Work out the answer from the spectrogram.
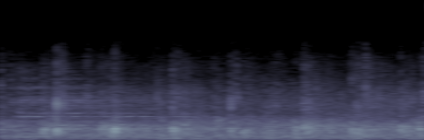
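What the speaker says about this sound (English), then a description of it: "everybody's still cheering even for the last guy coming in" Crowd at a high school boys' swim meet cheering and clapping, a steady wash of applause with scattered sharper claps and shouts, moderately distant in an echoing pool hall.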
